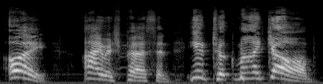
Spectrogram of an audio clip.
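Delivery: slow, high, loud British yell; hammed-up outraged British local; angry mock British. British local accusing an Irish immigrant, mock angry shout. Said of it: "the local British folks basically were like".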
